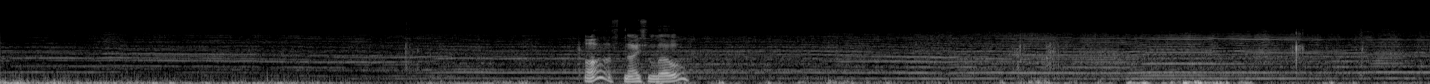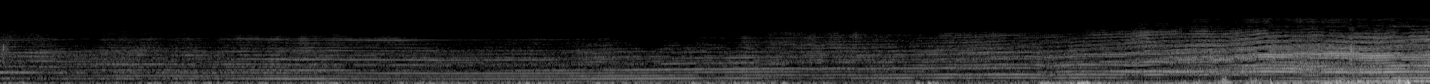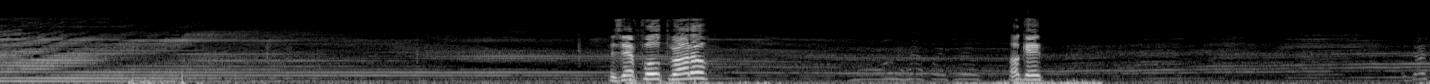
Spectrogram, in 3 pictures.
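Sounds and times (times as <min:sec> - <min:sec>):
model plane engine droning: 0:00.0 - 0:42.9
wind rumbling on microphone: 0:00.0 - 0:42.9.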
